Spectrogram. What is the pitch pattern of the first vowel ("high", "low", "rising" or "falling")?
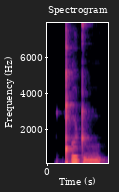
high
